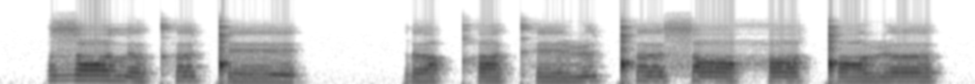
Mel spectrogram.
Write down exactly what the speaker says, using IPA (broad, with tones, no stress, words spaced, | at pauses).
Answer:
zɑ˦ lɐ˨kʰɐ˦ǃɛ˨ | ɾɐ˨ qʰɐ˨kʰɛ˨ɭə˦ǃʰɐ˦ sɑ˦hɑ˦ ǃɑ˦ɭɐ˦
